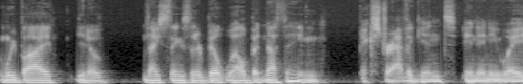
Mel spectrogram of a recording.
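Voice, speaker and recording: A Canadian accent with fairly even intonation. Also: man. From Canadian prairies, Saskatoon, Saskatchewan. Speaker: financial planner, wealth management firm founder. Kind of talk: podcast interview.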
